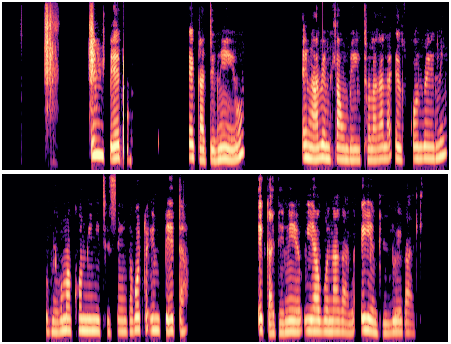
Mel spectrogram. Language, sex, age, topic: North Ndebele, female, 18-24, education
